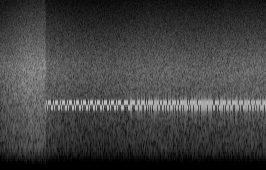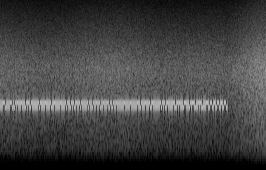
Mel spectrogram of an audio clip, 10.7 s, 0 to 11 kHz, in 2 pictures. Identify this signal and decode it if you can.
NAVTEX (SITOR-B), 100 baud, 170 Hz shift, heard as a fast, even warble, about 1360 Hz centre, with radio static. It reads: ZCZC OL77 GALE WARNING 397. NE 3 TO 4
